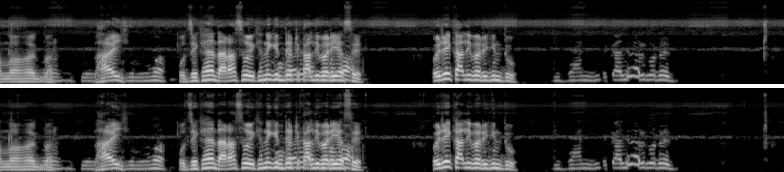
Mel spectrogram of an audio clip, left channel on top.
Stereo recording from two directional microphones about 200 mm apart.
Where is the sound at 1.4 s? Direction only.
30° right (ahead or behind).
